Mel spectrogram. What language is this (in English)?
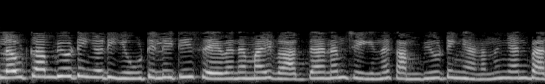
Malayalam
